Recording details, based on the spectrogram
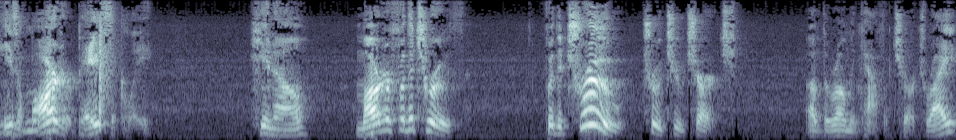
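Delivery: scornful, mocking, sarcastic tone. Interpreting an article's claim for the listeners: sarcastic. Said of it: "Rather sarcastically".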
